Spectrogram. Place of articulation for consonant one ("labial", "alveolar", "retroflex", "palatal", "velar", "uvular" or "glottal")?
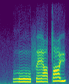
velar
